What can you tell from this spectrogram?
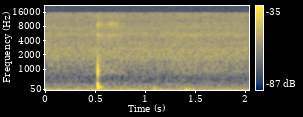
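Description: Quiet background with one short, low thump about half a second in.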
